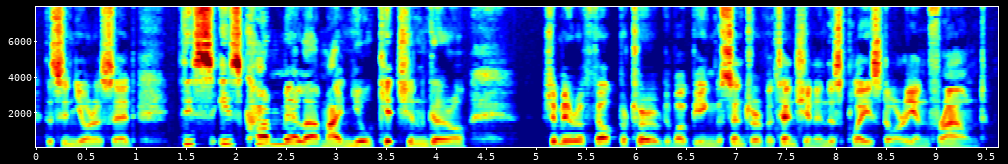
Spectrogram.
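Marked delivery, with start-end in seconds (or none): 1.5-4.3 much higher, gently refusing lady; a refined lady politely declining; signora's voice. Acted. Signora turning down the butcher's beef heart, much higher.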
